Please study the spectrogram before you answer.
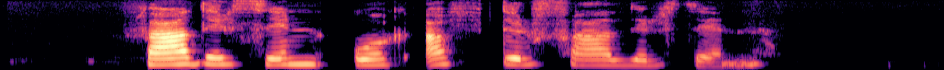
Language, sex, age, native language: Icelandic, female, 11, Icelandic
